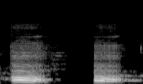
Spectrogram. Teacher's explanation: kalau kita mengucapkan a itu ee lidahnya rendah ya. Lidahnya rendah di sini terbuka. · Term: huruf A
